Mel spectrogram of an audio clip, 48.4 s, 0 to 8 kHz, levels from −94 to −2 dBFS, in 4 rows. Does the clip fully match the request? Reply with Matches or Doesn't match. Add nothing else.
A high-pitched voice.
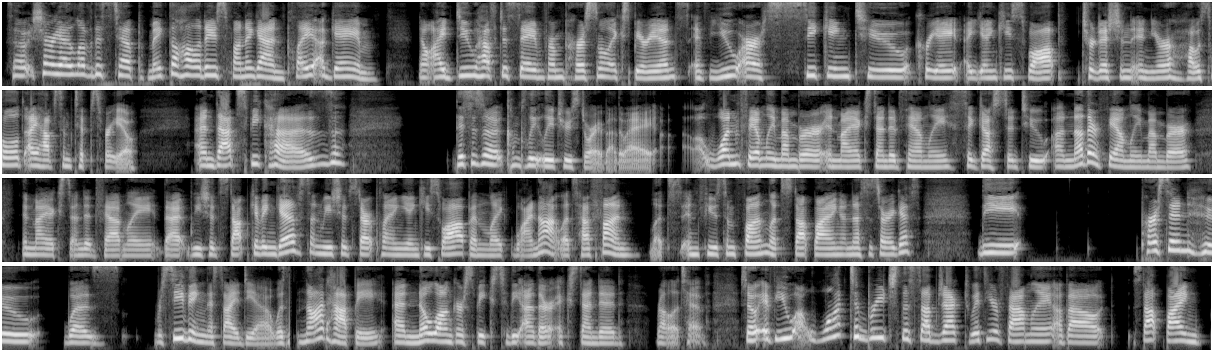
Matches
